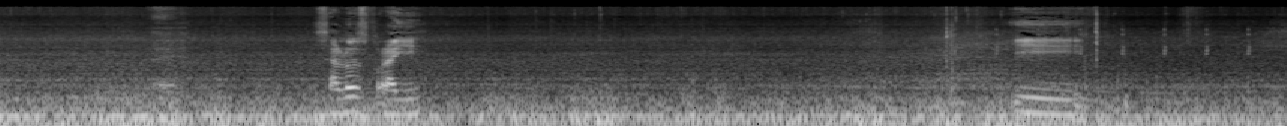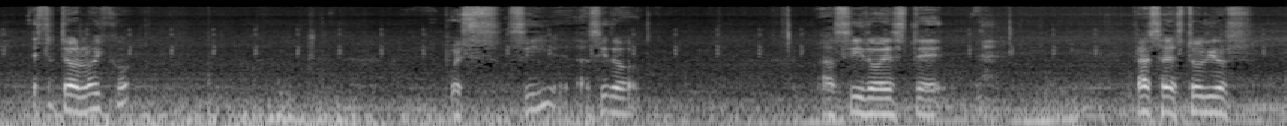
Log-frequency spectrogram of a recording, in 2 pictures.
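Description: A car engine hums steadily with a low road rumble while driving.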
